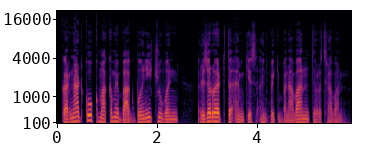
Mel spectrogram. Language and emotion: Kashmiri, neutral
